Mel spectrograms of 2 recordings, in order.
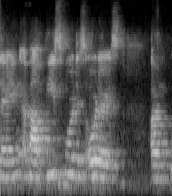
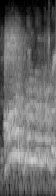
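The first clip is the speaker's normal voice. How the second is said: mock scream; 10 semitones higher, faster than usual. Survivor refusing the offer of food, in a mock scream. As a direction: imitate a panicked no, pitched high. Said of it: "she starts screaming".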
